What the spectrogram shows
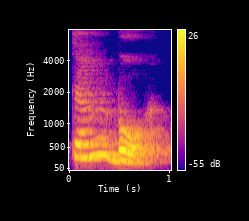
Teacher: Última sílaba, palavra oxítona. Tambor, mesma coisa. A última sílaba é a tônica.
